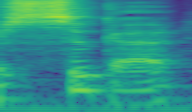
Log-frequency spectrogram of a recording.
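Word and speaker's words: ψυχή: Although most people, if I spelled it and said it in English, they wouldn't hear suka. Psyche, Psyche, which is actually not the pronunciation. It's actually suka.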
